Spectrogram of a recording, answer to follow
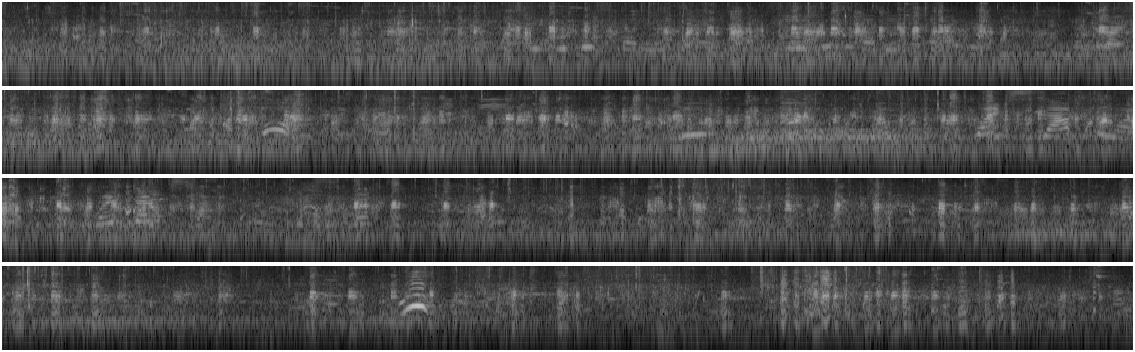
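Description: A large flock of mallard ducks quacking continuously, many calls overlapping, as they crowd the shore to be fed.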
